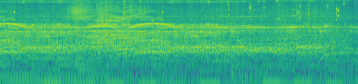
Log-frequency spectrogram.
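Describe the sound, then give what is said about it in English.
A large crowd applauds and cheers loudly and steadily after Apple announces the iPhone at a keynote, a dense wash of clapping with scattered whoops, sustained throughout before easing slightly at the end. “We had to edit this down because the applause just went on and on and on forever.”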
